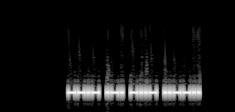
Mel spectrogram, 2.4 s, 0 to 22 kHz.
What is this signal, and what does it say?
Morse code, heard as a keyed tone, about 59 wpm, 700 Hz. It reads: QRX?
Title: Speed-Racing Q-Codes - 50wpm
